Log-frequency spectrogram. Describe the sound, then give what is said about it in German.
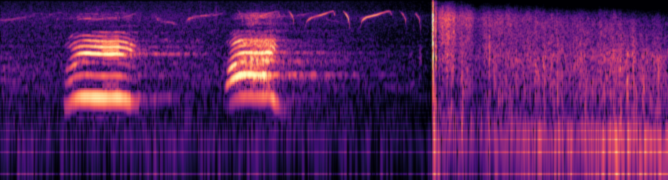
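A controlled detonation of a landmine during mine clearance gives a single sharp blast, followed by a lingering rushing rumble. Two short tonal calls are heard before it. “Ist die Ratte fündig geworden, kommt ein Räumungsteam zum Einsatz. Die Mine wird kontrolliert gesprengt.”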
